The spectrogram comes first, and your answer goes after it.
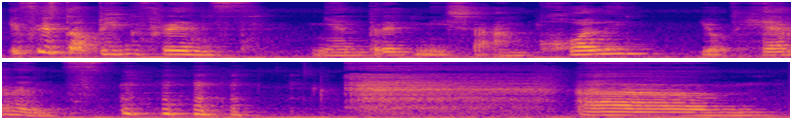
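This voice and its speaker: A woman's voice: mid-range voice, extremely slow, gravelly, pauses often. Chatty young woman in an echoey room. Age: 20s. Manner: chatty, blunt and playful, addressing viewers as guys. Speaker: vlogger and club host. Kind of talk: casual Q&A vlog to camera.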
